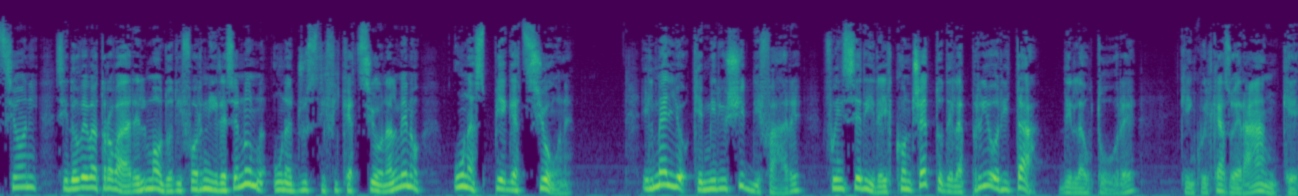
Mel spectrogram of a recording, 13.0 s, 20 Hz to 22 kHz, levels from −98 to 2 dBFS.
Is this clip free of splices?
yes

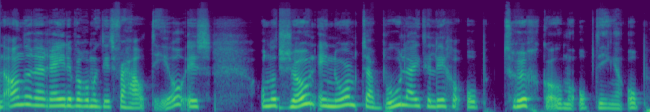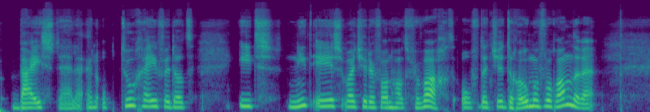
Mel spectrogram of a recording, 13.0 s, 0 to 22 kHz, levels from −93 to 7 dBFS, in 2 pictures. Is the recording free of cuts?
no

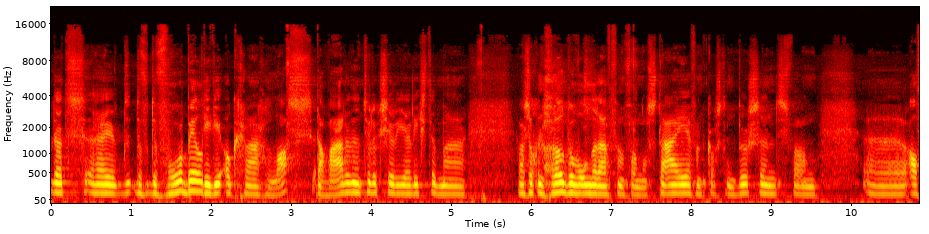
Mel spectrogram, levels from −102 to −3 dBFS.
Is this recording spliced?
yes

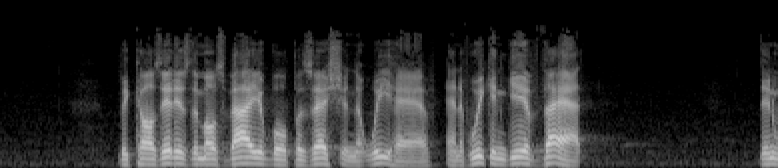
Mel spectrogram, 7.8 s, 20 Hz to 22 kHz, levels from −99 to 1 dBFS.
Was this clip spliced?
yes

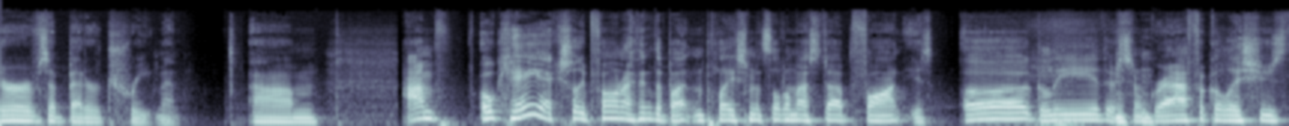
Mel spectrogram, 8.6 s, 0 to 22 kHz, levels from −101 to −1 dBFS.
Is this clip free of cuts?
no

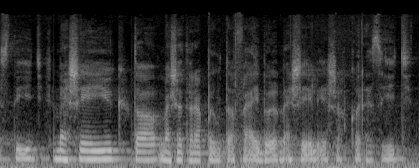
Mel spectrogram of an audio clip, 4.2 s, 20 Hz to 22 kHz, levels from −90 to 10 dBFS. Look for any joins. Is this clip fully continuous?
no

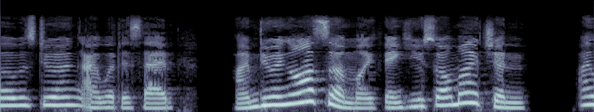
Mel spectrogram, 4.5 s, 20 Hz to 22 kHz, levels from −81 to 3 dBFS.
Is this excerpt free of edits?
yes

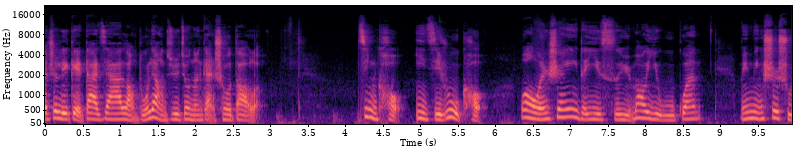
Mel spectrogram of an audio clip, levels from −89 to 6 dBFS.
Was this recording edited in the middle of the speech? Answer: yes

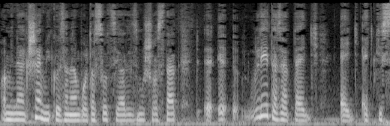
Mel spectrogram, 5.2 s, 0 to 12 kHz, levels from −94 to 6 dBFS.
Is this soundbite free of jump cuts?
yes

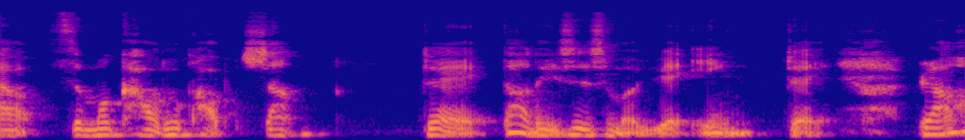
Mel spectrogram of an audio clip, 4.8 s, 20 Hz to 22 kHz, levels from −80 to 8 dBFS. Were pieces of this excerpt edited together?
no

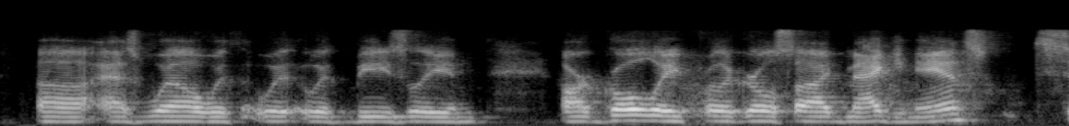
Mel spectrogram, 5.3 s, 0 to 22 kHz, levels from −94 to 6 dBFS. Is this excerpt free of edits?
yes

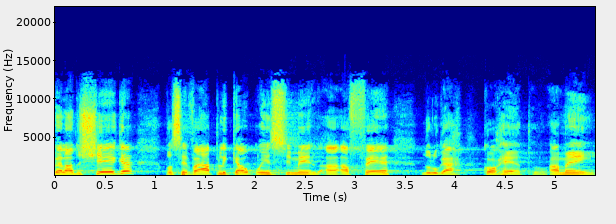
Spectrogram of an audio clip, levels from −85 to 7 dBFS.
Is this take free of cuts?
yes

